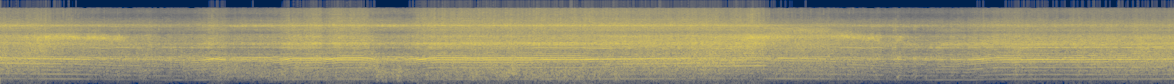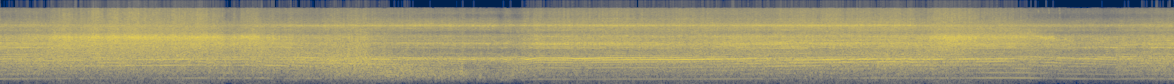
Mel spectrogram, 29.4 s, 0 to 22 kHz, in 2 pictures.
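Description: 100cc two-stroke racing kart engine running at full throttle. Its pitch climbs through each straight and drops briefly as the kart slows for corners, about five times.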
